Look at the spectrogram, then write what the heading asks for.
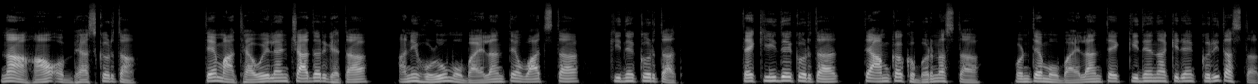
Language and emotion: Goan Konkani, neutral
